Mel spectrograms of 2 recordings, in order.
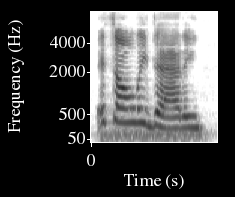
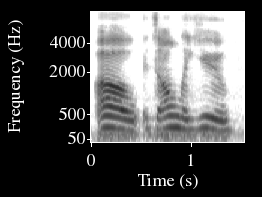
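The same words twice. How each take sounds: First: Louder, higher-pitched call; yelling to another room. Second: Loud but flat letdown; flat, disappointed. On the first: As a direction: call out the letdown to the next room. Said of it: "Mike yelled into the dining room". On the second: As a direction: let the hope drop out of it. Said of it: "say in a flat, disappointed voice". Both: A narrator's reading.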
